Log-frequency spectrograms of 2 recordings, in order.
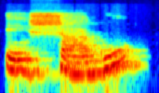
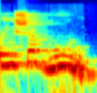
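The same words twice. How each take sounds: First: "enxago" said slowly with the stress on the A, "en-XA-go"; slow, careful "enxago" with the A as the strong syllable. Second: "enxaguo" said slowly with the U pronounced and stressed, "en-xa-GU-o"; slow, careful "enxaguo" leaning on the U. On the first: Teacher showing students "enxago" with the stress on A, slowly. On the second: Teacher showing students "enxaguo" with the U sounded and stressed. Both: Shown as a demonstration. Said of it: "Esse verbo eu posso dizer ou ler".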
